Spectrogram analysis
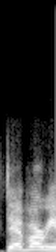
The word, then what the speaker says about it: Devarim: It's Devarim. If you ever see an I, just as another, we'll add little tips along the way. So sometimes I'm like, how do you say that? If you see an I, it's an E, like a long E. So Devarim.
